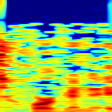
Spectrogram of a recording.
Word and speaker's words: Horgan: Yeah, it's Horgan, H-O-R-G-A-N. – H-O-R-G-A-N.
